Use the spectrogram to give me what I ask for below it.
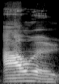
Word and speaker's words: hour: you uh like our it sounds like a hour like the H is silent so O is a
